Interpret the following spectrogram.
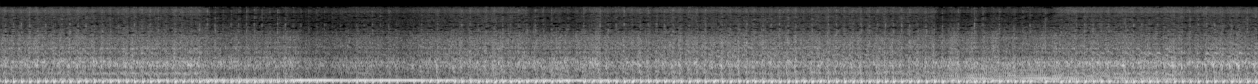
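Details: Honda Scoopy ESP scooter, after replacing a damaged CVT roller housing with a stuck spacer that caused rough CVT noise and weak acceleration: steady even idle, no grinding or rattle from the CVT; running normally after repair.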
